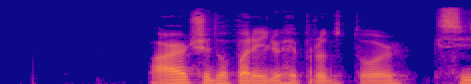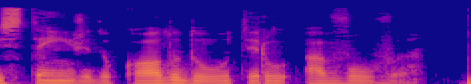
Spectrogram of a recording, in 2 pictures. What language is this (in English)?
Portuguese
